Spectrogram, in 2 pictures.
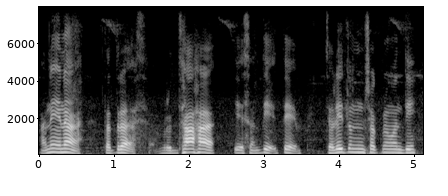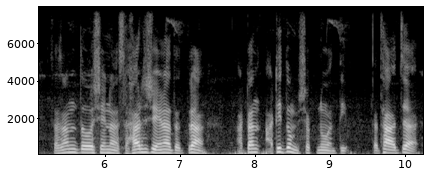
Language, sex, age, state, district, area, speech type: Sanskrit, male, 18-30, Karnataka, Haveri, rural, spontaneous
